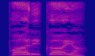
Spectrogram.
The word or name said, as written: ಪರಕೀಯೆ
